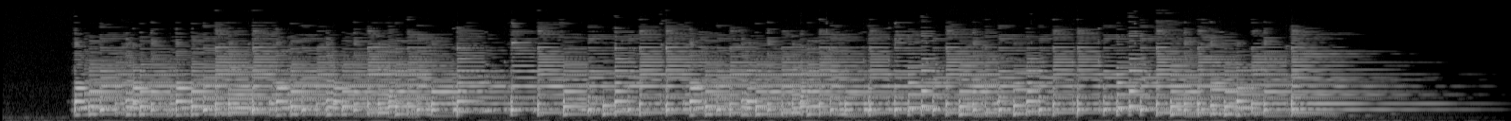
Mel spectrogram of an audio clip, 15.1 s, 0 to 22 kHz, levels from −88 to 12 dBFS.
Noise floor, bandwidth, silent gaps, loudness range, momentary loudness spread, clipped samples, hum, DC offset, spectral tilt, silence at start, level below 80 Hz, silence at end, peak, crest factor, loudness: -61 dBFS; 12 kHz; none; 2 LU; 4 LU; under 0.1%; none; under 0.1%; -3 dB/octave; 0.7 s; -76 dBFS; 0.65 s; -8 dBFS; 14 dB; -22 LUFS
